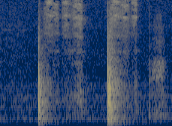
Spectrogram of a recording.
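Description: Pen strokes scratch on paper while an algebra solution is written out, two distinct scratchy strokes followed by a lighter tap, close and quiet.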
